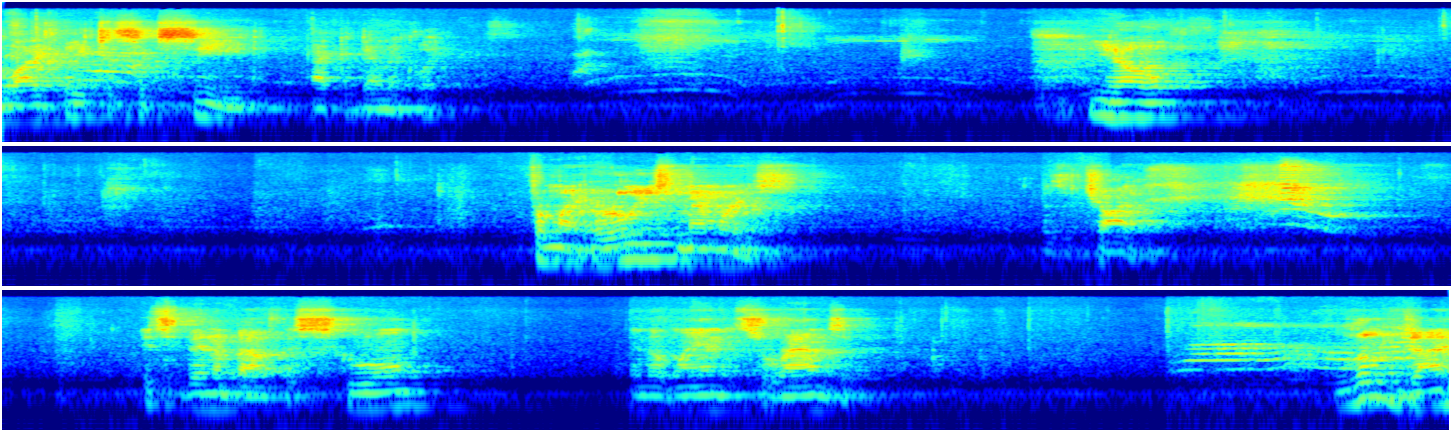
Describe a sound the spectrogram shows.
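An older man speaks calmly through a microphone and loudspeakers in an echoing hall.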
